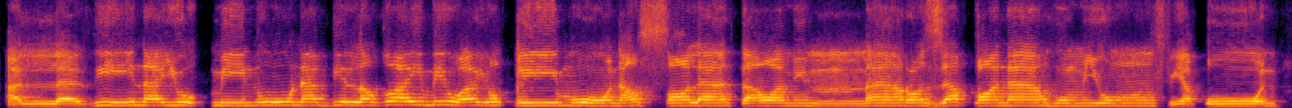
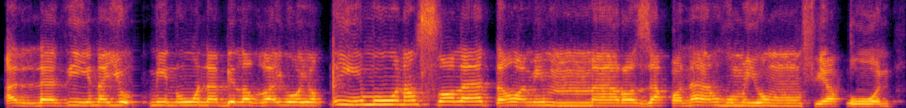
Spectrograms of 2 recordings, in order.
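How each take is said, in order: First: The recitation is delivered at a medium pace. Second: The recitation is delivered at a fast pace. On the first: "sedang. Jadi tidak lambat, tidak cepat" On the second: "Cepat gitu ya"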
